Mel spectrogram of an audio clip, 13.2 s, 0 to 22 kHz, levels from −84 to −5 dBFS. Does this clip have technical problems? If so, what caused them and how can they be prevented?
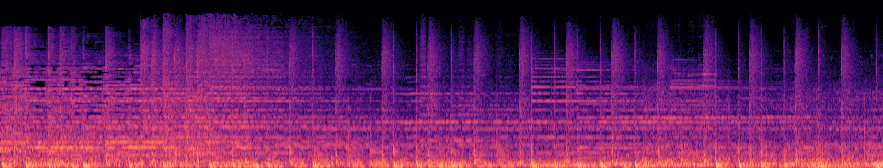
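Yes. For the first 2.0 s, the adaptive stream starts at a low bitrate. The treble is gone above 11.5 kHz and sounds smeared, which fits a very low HE-AAC rate, until it jumps cleanly to the better stream. Preventing it means starting playback on a mid-level bitrate or measuring the connection before playback begins.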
